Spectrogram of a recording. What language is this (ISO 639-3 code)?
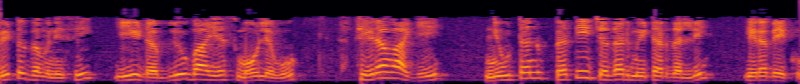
kan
